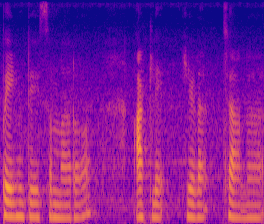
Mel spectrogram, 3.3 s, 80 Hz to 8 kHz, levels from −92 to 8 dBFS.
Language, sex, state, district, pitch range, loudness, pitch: Telugu, female, Andhra Pradesh, Annamaya, 170-180 Hz, -24 LUFS, 175 Hz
